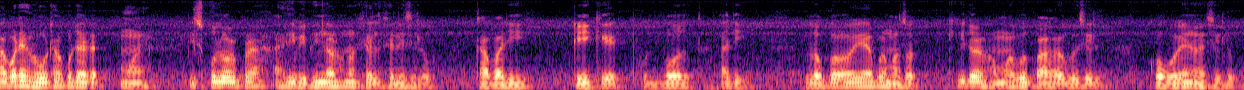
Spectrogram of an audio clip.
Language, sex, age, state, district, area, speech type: Assamese, male, 45-60, Assam, Charaideo, rural, spontaneous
